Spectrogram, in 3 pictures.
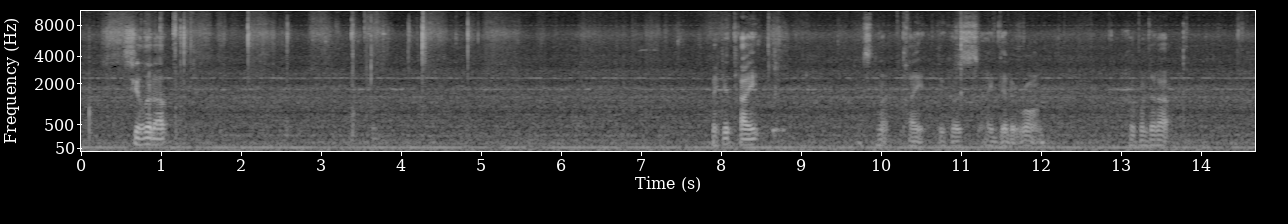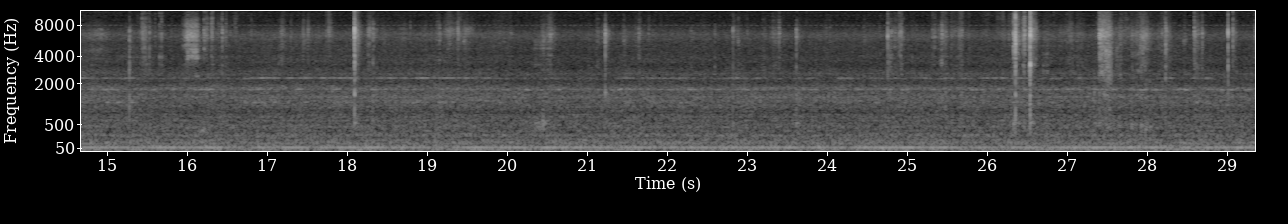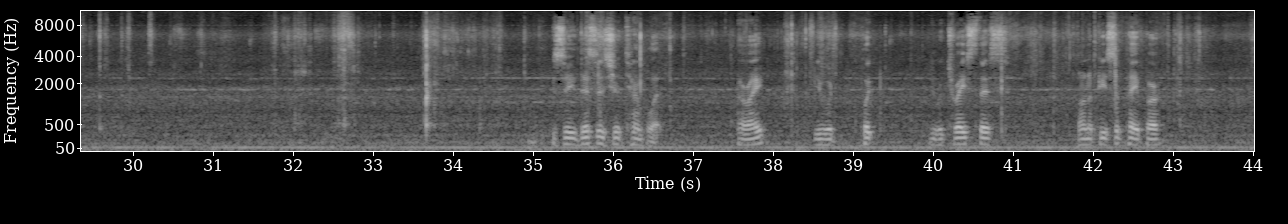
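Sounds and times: low steady hum: 0:00.0 - 0:44.0
paper rustling: 0:31.6 - 0:32.9, 0:33.6 - 0:34.7, 0:38.0 - 0:39.5, 0:40.4 - 0:44.0.

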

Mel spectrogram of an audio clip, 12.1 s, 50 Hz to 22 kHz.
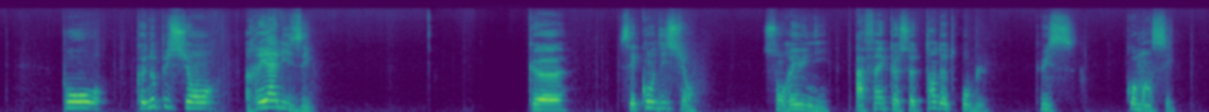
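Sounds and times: man speaking: 0:00.6 - 0:03.2, 0:05.3 - 0:11.8.

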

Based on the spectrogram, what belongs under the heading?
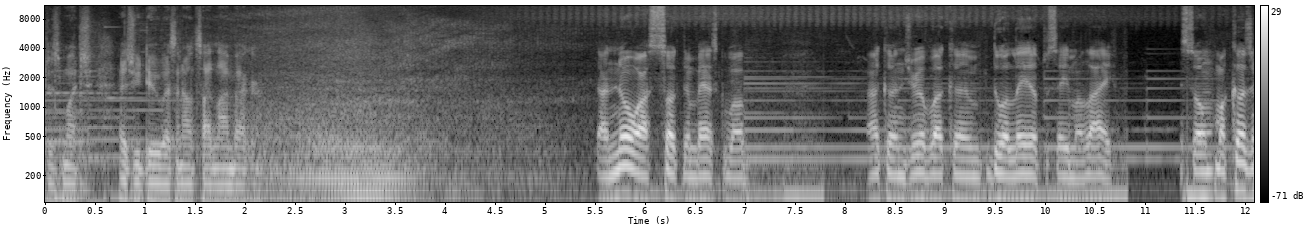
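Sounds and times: truck driving past: 0:01.2 - 0:08.1.

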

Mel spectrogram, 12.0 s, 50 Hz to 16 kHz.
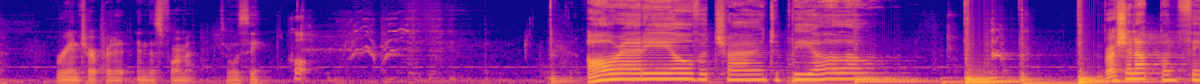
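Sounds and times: faint steady hum: 0:00.0 - 0:12.0
soft brief squeaks: 0:03.4 - 0:04.6.

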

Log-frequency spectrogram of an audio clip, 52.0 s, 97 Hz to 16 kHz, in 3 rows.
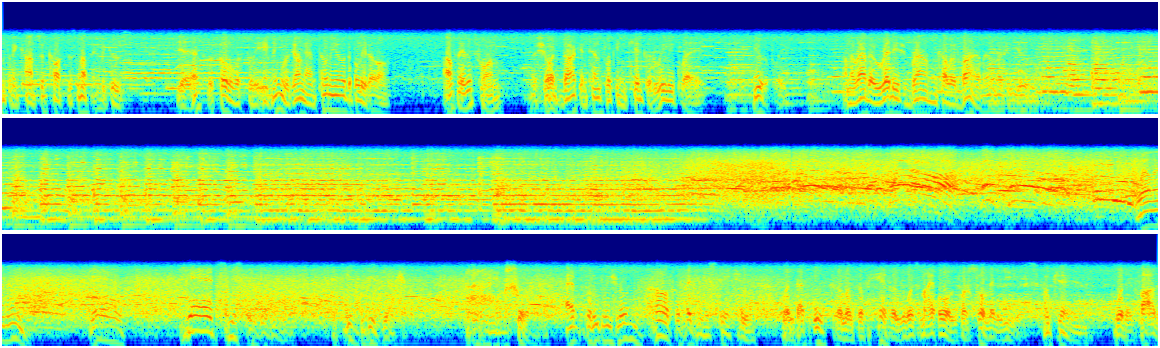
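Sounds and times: held brass and orchestra chord: 0:00.0 - 0:04.3, 0:14.5 - 0:28.1.

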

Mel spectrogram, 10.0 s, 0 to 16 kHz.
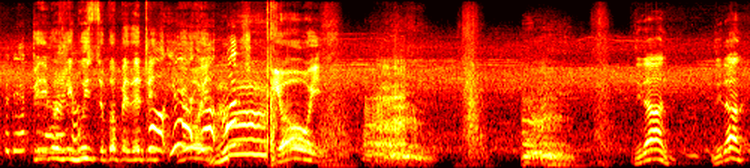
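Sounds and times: breathy hiss: 0:03.9 - 0:09.5
rough roar-like cry: 0:04.2 - 0:07.9.

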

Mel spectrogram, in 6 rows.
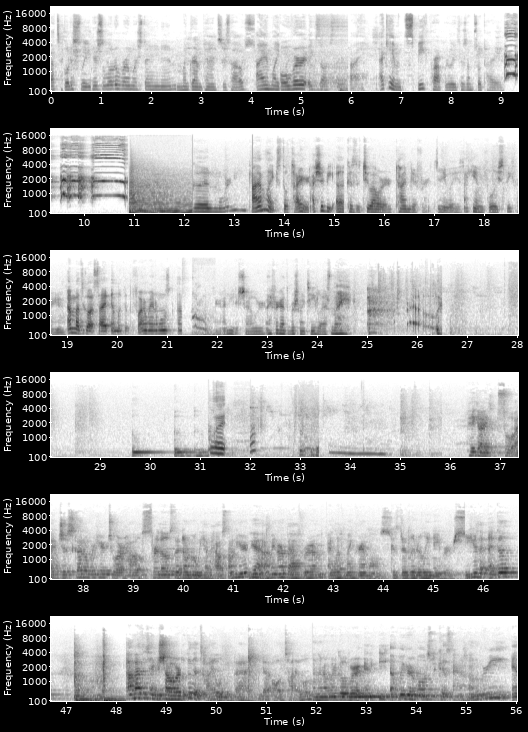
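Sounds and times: rooster crowing: 0:09.1 - 0:10.9.

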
